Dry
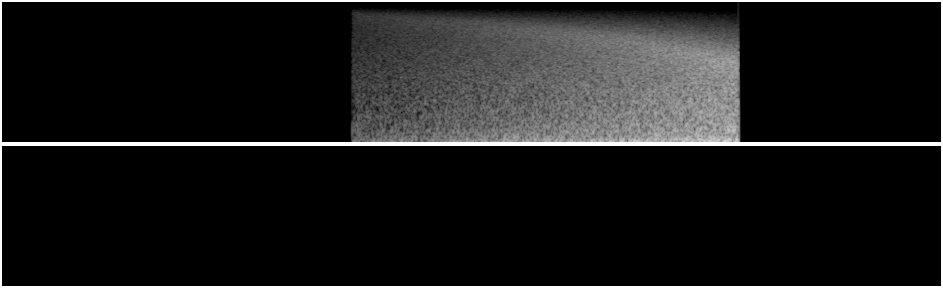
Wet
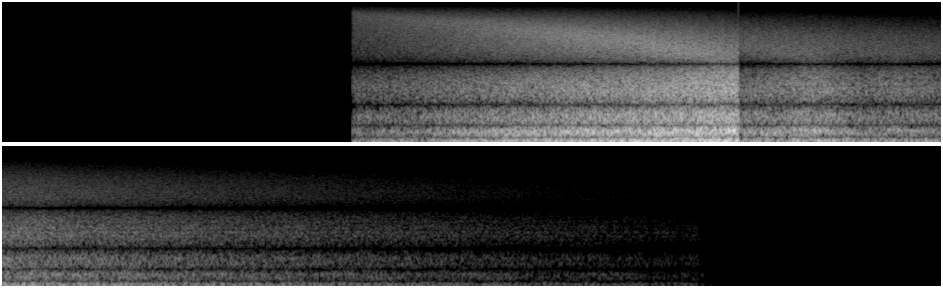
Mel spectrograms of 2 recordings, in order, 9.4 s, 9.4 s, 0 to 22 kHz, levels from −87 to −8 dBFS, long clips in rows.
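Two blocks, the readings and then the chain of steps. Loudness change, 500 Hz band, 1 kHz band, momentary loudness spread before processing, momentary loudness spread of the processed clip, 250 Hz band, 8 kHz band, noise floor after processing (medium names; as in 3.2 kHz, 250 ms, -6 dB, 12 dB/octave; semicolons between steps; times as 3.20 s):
-1.0 dB, +3.0 dB, +1.5 dB, 18 LU, 21 LU, +7.5 dB, +3.0 dB, under -85 dBFS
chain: echo that smears into a reverb 487 ms, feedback 61%, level -13 dB; dynamic bell 290 Hz, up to +5 dB, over -48 dBFS, Q 1.2; gate with hold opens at -59 dBFS; static phaser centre 720 Hz, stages 8; in parallel at +1 dB: peak limiter -23.5 dBFS, peak gain reduction 10 dB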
